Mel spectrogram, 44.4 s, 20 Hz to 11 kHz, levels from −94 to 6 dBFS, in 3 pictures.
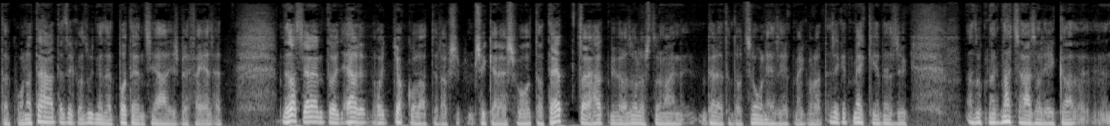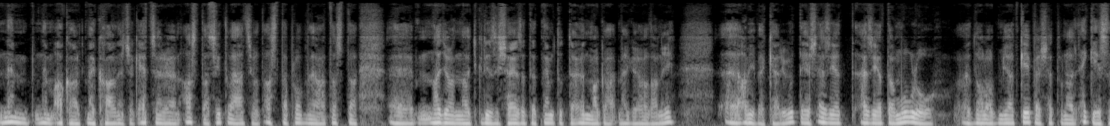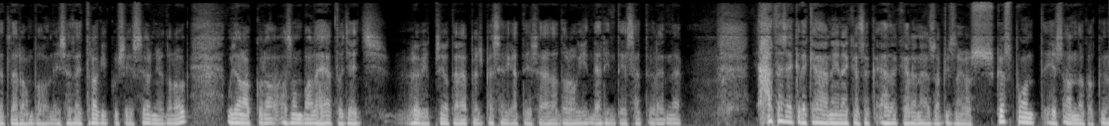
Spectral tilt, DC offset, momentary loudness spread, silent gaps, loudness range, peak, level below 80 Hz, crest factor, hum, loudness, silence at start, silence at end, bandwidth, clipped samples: -7 dB/octave; under 0.1%; 11 LU; none; 4 LU; -4 dBFS; -40 dBFS; 18 dB; none; -23 LUFS; 0 s; 0 s; 10.5 kHz; under 0.1%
